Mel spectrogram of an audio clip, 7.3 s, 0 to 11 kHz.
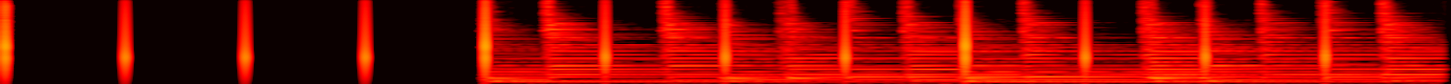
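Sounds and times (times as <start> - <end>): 
easy guitar strumming pattern: 2.4 - 7.2.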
